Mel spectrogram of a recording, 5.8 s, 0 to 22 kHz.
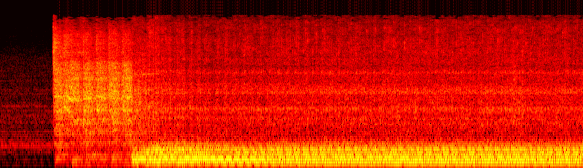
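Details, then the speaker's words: Rebuilt Honda CBR 1000 buggy engine after major cylinder damage, just reassembled in the frame. Brief crank, then a deep, steady rumbling idle with even beats; sounds healthy, much better than before the rebuild. "now it sounds like it like it used to ah it's running it's right it sounds healthy it sounds so much better so much better than it did last time"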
